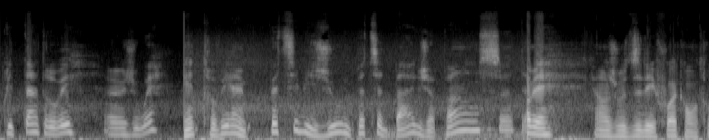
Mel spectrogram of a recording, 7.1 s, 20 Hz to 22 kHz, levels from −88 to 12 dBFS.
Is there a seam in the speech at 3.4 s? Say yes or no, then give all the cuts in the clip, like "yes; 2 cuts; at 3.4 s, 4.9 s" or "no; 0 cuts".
no; 2 cuts; at 1.8 s, 5.3 s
